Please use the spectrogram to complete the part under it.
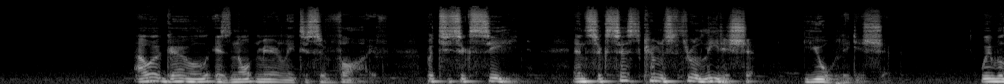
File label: English (British Accent)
